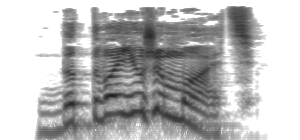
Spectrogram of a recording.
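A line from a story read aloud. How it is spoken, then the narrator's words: Growling. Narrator (Russian): рычал Заверин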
